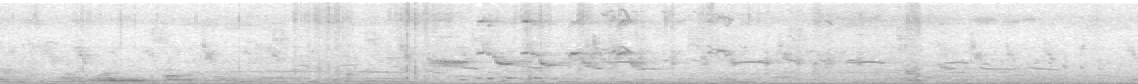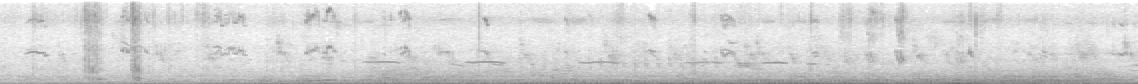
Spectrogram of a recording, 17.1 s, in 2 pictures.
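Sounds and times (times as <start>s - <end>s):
high bird chirps: 8.7s - 17.0s
low cooing bird call: 8.7s - 17.0s.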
